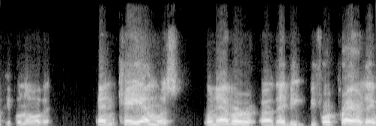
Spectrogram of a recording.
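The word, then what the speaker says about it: caim: Yeah, it's a Celtic word, KM, pronounced KM, but it's spelled with a C, C-A-I-M, C-A-I-M.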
